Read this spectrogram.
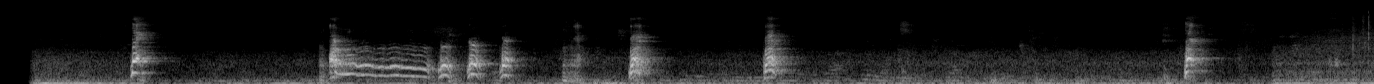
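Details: Male Maltese dog indoors, trying to get into a room, giving sharp single barks scattered throughout and a rising-falling whining yelp run in the middle, over a steady low background hum and soft music.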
